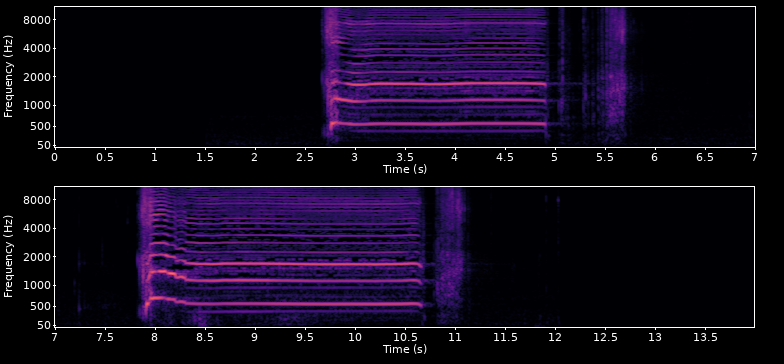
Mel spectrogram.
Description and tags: typical roll-out whistle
